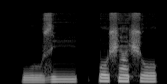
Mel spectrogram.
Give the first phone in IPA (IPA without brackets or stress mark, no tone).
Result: w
